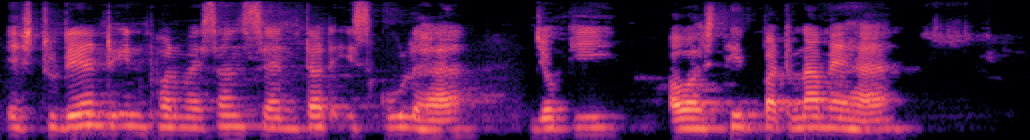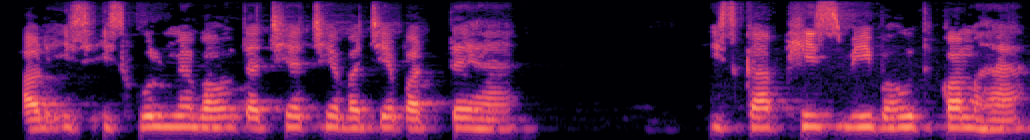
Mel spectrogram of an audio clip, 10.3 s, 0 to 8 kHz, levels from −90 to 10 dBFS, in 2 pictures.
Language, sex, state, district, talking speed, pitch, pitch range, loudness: Hindi, male, Bihar, East Champaran, 150 wpm, 180 Hz, 170-190 Hz, -18 LUFS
